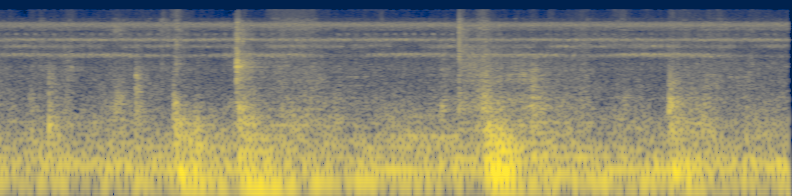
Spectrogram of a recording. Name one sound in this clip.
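Footsteps thump on a hollow metal floor as a person climbs into a vehicle.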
